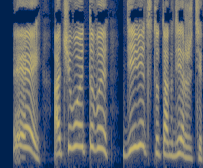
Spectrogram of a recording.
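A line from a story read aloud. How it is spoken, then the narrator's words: Shouting after someone. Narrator (Russian): крикнул им вслед мастер Сигизмунд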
